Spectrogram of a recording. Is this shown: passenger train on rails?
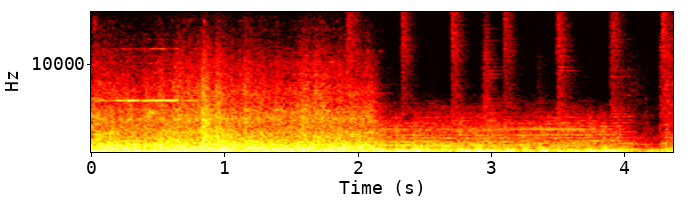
yes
